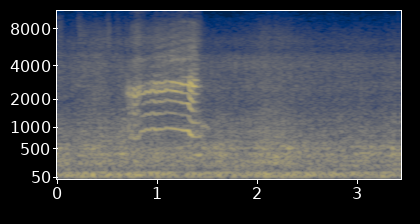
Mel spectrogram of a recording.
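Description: A Bengal cat greets with one brief, tonal meow that holds steady and then dips slightly at the end. A steady low hum runs underneath throughout.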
